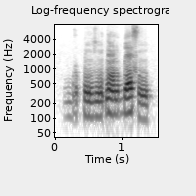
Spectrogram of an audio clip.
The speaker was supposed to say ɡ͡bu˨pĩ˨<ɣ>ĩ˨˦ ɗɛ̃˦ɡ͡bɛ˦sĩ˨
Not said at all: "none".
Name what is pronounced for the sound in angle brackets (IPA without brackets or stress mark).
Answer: ɣ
